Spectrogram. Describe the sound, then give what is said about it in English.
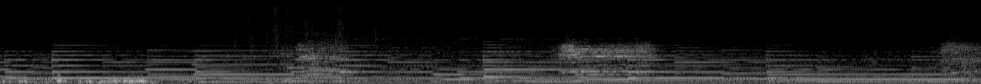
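Several sheep on a farm bleat over one another in a steady, overlapping chorus, fairly loud, with a light patter like rain in the background and no one speaking. “Most difficult enterprise on this farm is the sheep.”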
